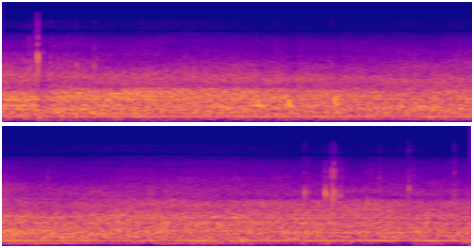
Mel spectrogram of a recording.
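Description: A steady engine drone under a constant rush of wind noise, fading slightly, with a few light clicks.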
